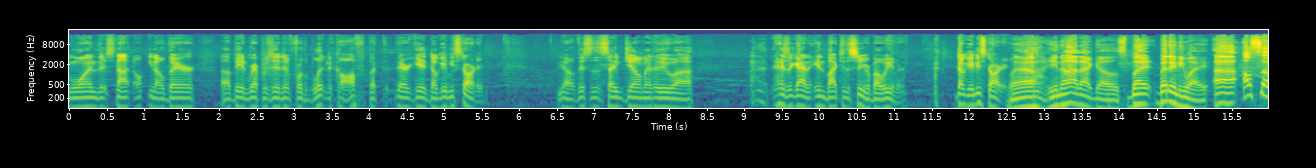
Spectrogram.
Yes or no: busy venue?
yes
